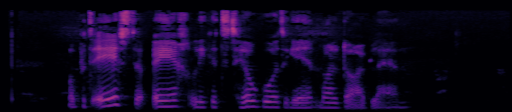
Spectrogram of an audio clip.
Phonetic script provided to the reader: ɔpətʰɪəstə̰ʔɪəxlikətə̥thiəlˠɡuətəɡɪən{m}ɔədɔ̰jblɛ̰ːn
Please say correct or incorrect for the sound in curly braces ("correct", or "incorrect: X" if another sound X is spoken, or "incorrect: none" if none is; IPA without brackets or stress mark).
correct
